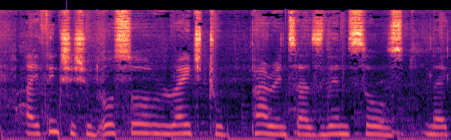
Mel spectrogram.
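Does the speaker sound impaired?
No.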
